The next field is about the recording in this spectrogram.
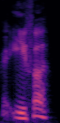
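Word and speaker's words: Aoife: there's one that's um it's spelled uh wait let me find it I'm trying to spell Sher yeah exactly it's a o i f e okay a o i f how would you pronounce that a o i f ify oh that's close yeah she they epha yeah see I I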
